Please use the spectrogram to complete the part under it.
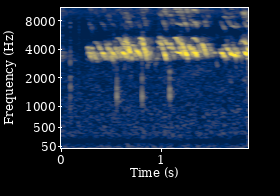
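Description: Desi chickens kept for brooding inside a cage give soft clucks and chirpy calls, a quiet, repeated chatter of several birds without any voices.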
